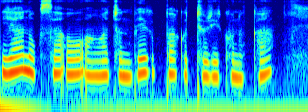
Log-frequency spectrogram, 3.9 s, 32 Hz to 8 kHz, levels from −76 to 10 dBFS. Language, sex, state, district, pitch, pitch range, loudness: Garo, female, Meghalaya, South Garo Hills, 210 Hz, 195-220 Hz, -16 LUFS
